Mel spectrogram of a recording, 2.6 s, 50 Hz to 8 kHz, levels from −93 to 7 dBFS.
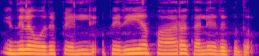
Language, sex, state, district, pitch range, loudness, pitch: Tamil, female, Tamil Nadu, Kanyakumari, 190-205 Hz, -16 LUFS, 195 Hz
